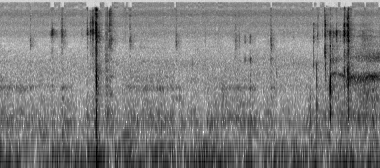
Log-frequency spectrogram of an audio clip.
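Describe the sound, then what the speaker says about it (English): Scissors snip through fabric quilt pieces up close, a few sharp crisp cuts scattered among quieter rustling and handling sounds, with no talk. "I'm just snipping these."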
